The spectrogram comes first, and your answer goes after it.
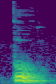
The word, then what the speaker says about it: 不: note here is that bu is fourth tone, and it stays that way when it comes before any word that is first, second, or third tone, or any syllable. However, when it comes before another word or syllable that is also fourth tone, bu changes to second tone.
